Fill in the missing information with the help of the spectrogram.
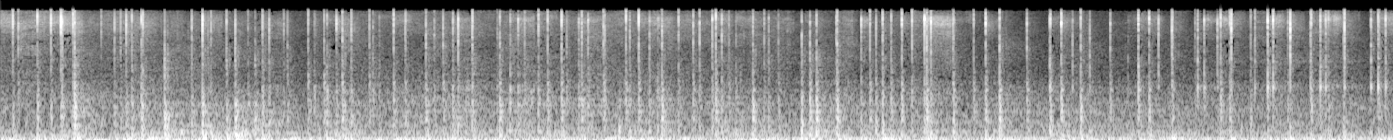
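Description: Long blue-painted nails tap quickly on the top of a large, unwrapped solid dark chocolate bar lying flat on a wooden table. The result is a steady stream of short, dry clicks with crisp, bright edges that die away almost instantly, over a constant low hum.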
